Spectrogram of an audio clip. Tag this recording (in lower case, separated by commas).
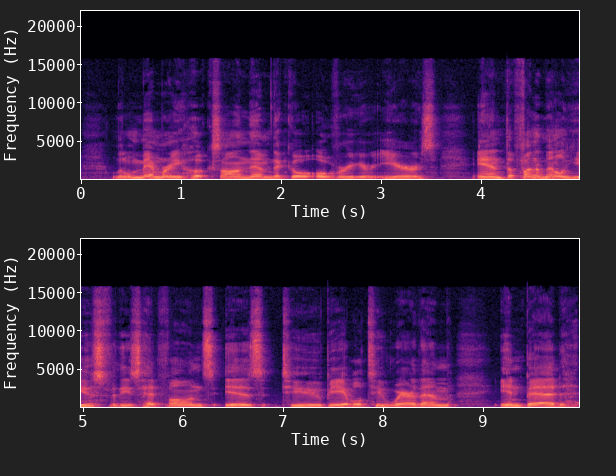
speech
